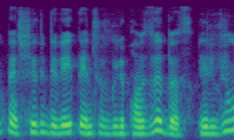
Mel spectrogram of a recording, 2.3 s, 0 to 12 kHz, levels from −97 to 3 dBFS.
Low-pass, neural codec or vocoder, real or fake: 9.9 kHz; autoencoder, 22.05 kHz, a latent of 192 numbers a frame, VITS, trained on one speaker; fake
